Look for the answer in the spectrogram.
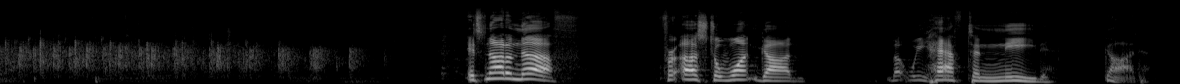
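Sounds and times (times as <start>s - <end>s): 
audience clapping hands: 0.0s - 4.0s
speech: 4.7s - 5.6s, 6.6s - 8.1s, 8.9s - 11.5s.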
